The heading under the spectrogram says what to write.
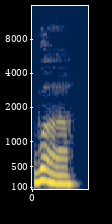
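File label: "whirr", British English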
